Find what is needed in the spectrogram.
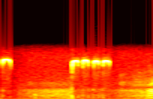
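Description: A dog whistle blown in short pips at one high pitch: two right at the start, then four quick pips about a second in. It is the pip-pip signal for calling the dog back.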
